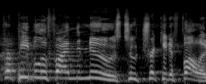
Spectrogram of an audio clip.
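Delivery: ordinary talk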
